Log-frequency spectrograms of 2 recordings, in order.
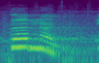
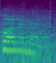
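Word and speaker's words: colonel: does not have zero today's pronunciation of the word is कर्नल it's written as सी ओ एल ओ एन ई एल बट इट is pronounced as के ई आर एन ई L because the एल is silent it is pronounced as कर्नल instead of कोलनल importance of today is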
